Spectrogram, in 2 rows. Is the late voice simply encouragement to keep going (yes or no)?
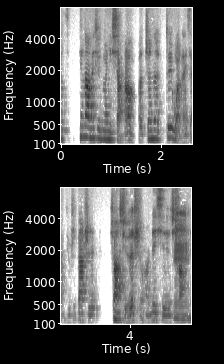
no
